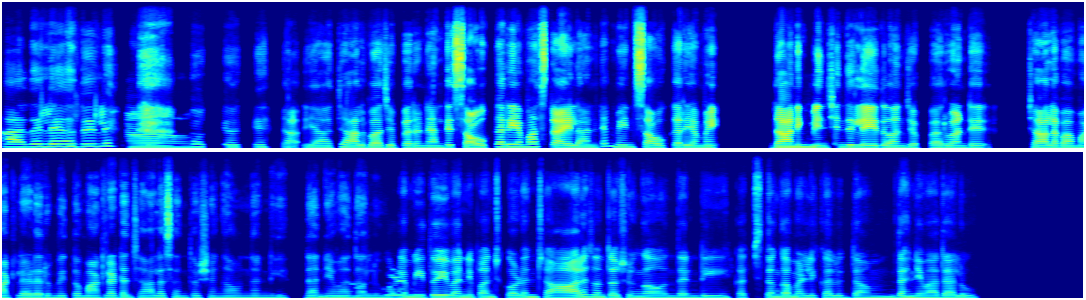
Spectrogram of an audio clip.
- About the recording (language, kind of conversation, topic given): Telugu, podcast, సౌకర్యం కంటే స్టైల్‌కి మీరు ముందుగా ఎంత ప్రాధాన్యం ఇస్తారు?
- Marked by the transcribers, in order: laughing while speaking: "అదేలే అదేలే"; in English: "మెయిన్"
